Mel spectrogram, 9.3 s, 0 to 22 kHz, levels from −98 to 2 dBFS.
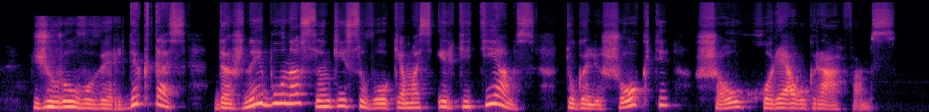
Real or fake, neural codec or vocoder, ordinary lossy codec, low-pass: real; none; Opus, 24 kbps; 19.8 kHz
